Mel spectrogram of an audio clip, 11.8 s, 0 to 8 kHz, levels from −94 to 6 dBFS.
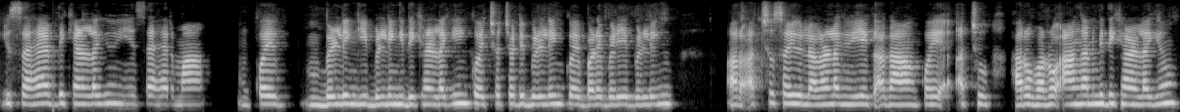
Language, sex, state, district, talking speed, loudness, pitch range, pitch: Garhwali, female, Uttarakhand, Uttarkashi, 185 wpm, -16 LUFS, 210-230 Hz, 220 Hz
